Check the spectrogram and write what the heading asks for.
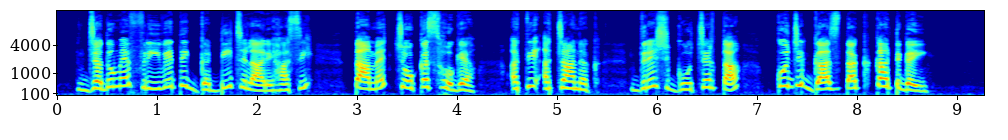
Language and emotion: Punjabi, surprised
